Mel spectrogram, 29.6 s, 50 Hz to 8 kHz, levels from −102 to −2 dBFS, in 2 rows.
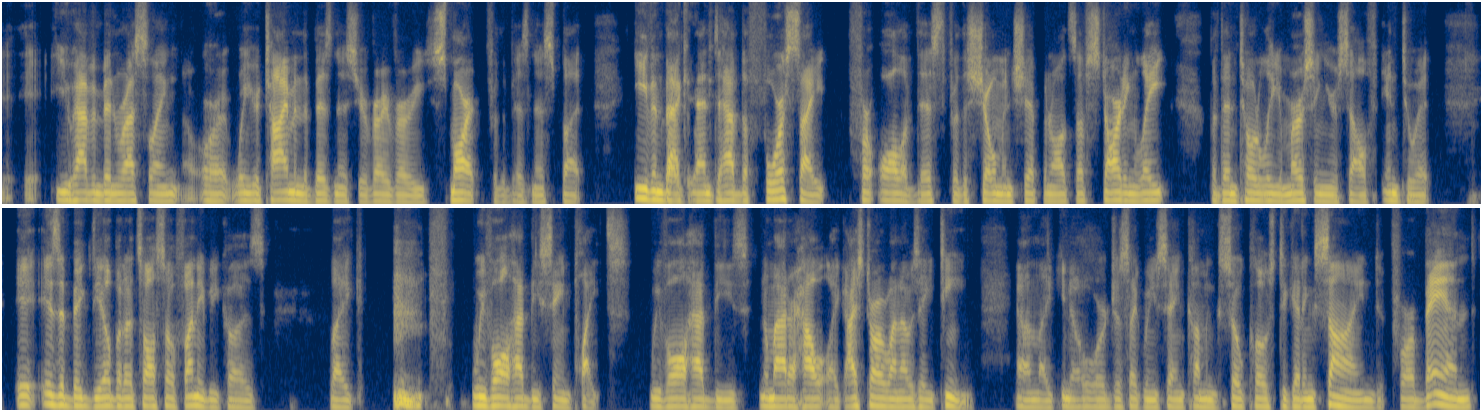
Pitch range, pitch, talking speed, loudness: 105-115 Hz, 110 Hz, 195 wpm, -22 LUFS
